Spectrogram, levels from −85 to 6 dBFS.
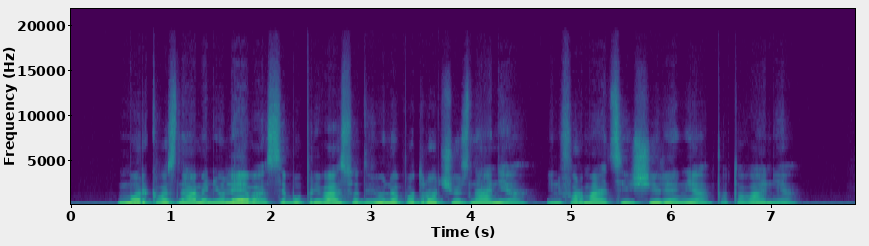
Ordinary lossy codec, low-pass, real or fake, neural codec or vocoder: none; 19.8 kHz; fake; autoencoder, 48 kHz, 128 numbers a frame, DAC-VAE, trained on Japanese speech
